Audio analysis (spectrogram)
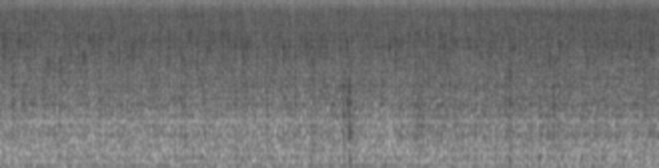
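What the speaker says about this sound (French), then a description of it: "je vais faire revenir mon saucisson à l'ail" Sliced garlic sausage sizzles in a pan with no added fat, producing a loud, steady, close hiss of frying that runs the whole time with faint crackles and no voices.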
